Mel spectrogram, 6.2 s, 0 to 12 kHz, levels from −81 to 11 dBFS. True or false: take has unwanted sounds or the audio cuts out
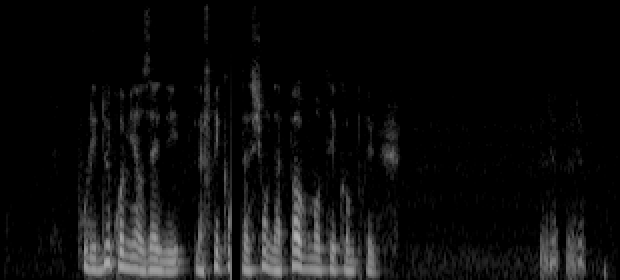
true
